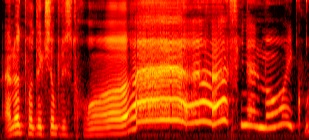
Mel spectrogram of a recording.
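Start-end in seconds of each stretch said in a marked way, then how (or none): 2.0-3.4 very high shrill cry; high-pitched cry; shrieked ah. Real, not acted. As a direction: squeal it out.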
